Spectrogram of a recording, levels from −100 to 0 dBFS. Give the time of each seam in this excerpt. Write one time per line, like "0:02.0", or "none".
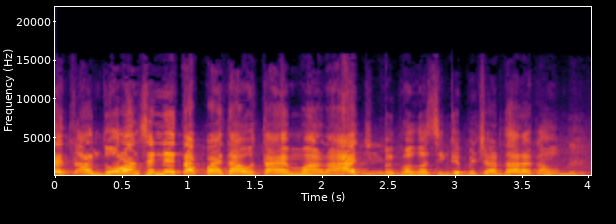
0:02.5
